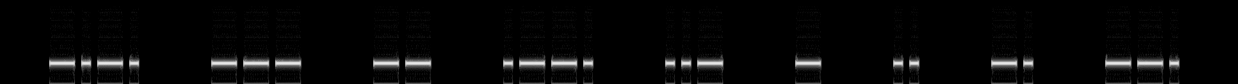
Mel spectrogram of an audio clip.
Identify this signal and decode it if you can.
Morse code, heard as a keyed tone, about 15 wpm, spaced as for 8 wpm, 1000 Hz. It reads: COMPUTING
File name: qotdfiles / 8wpm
